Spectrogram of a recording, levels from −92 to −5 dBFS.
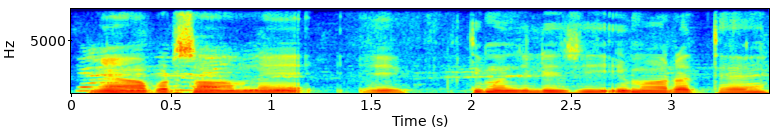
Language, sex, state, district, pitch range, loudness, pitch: Hindi, male, Uttar Pradesh, Shamli, 115-125 Hz, -18 LUFS, 120 Hz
